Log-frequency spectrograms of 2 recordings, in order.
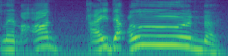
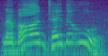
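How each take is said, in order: First: It is said with a raised, emphatic voice. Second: It is said in a plain, unraised voice.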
